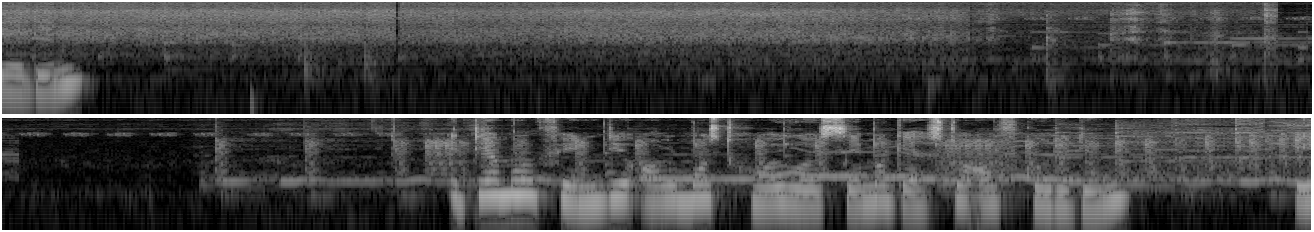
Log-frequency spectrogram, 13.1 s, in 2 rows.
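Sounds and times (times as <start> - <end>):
food sizzling in a pan: 0.0 - 6.4
metal spoon scraping a pan: 4.6 - 6.6
faint music: 7.5 - 13.0.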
